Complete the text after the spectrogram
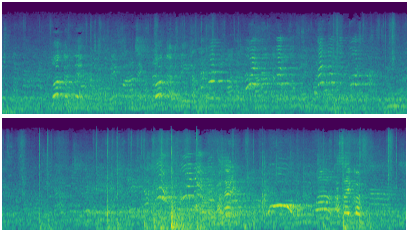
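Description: Spectators in a large hall shout and cheer loudly.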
